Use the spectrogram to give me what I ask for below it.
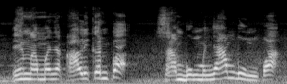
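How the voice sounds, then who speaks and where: An actor playing a frantic school worker who pleads and insists a flood is coming, with faint music under the scene. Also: male voice, very high voice, normal speed, slight background noise, low-quality recording. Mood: pleading. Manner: panicky, pleading, keeps adding "Pak". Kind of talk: horror film acting.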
